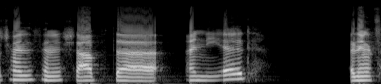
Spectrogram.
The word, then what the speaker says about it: Aeneid: that I'm also trying to finish up the Aeneid that's how you pronounce it I somehow lost or misplaced this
